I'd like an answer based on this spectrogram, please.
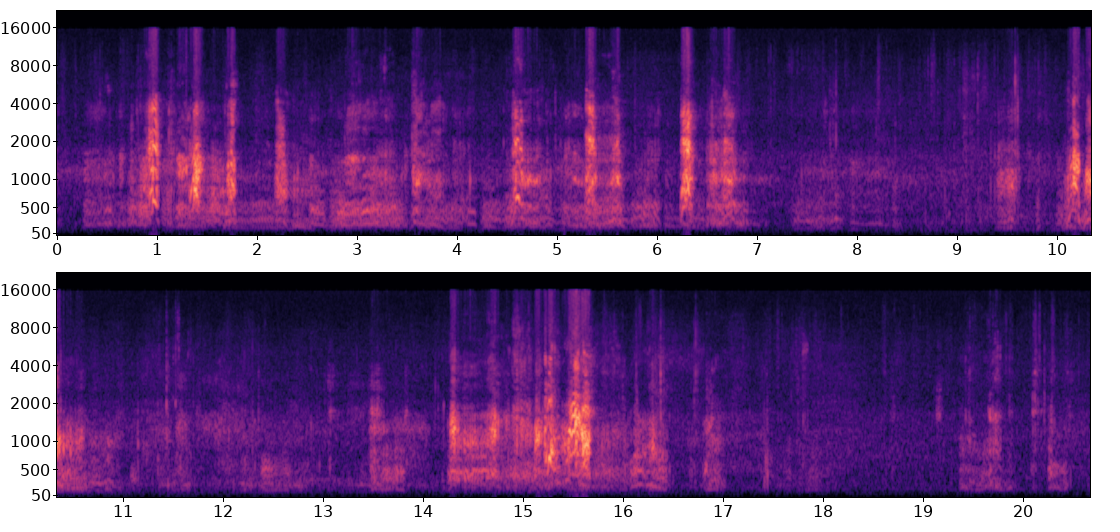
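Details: Bicolour poodles on a dog show podium barking as they sort out who leads the group: bursts of sharp, overlapping yaps and barks from several dogs, with quieter pauses between flurries.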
